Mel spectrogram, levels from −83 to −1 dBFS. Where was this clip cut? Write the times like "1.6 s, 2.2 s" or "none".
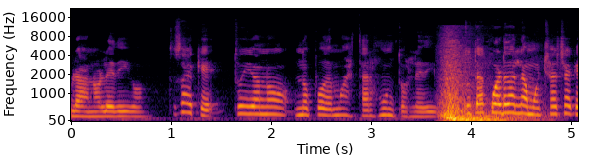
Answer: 3.8 s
